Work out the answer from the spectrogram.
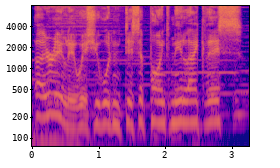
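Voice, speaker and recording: An actor playing a haughty, menacing god of destruction in a video game, scolding pompously in a gravelly male voice. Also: a little high, unhurried, faint music behind. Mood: scornful.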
